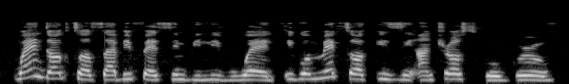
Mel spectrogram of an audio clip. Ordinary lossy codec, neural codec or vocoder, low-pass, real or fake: MP3, 64 kbps; none; 7.2 kHz; real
